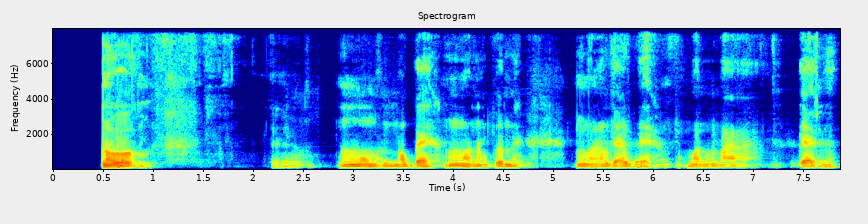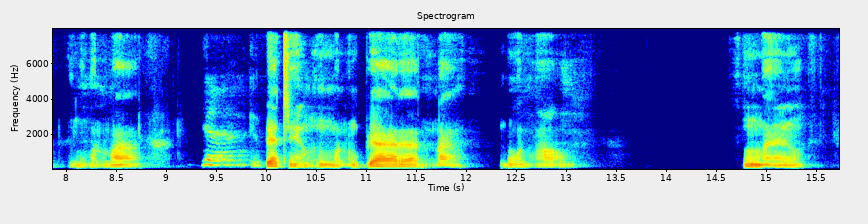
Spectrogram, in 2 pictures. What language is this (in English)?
Bomu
